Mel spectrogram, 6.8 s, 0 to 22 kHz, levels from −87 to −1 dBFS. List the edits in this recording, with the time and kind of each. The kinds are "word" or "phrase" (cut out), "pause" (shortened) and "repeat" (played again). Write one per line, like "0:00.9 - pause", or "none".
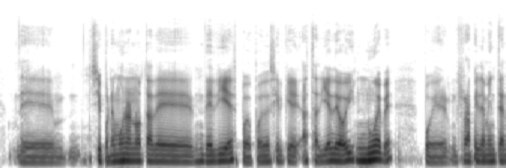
none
